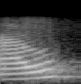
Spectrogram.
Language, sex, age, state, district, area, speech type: Odia, female, 60+, Odisha, Dhenkanal, rural, conversation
